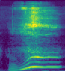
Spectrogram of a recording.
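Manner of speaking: startled lady. Retold or imitated. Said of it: "she was like".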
